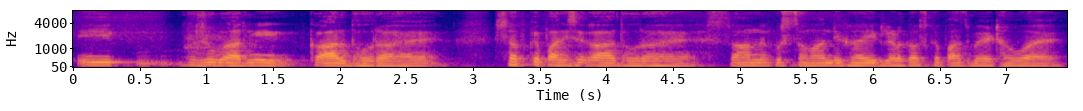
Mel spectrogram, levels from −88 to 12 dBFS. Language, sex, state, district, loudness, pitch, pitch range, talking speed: Hindi, male, Uttar Pradesh, Jyotiba Phule Nagar, -19 LUFS, 130 Hz, 120-135 Hz, 225 wpm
